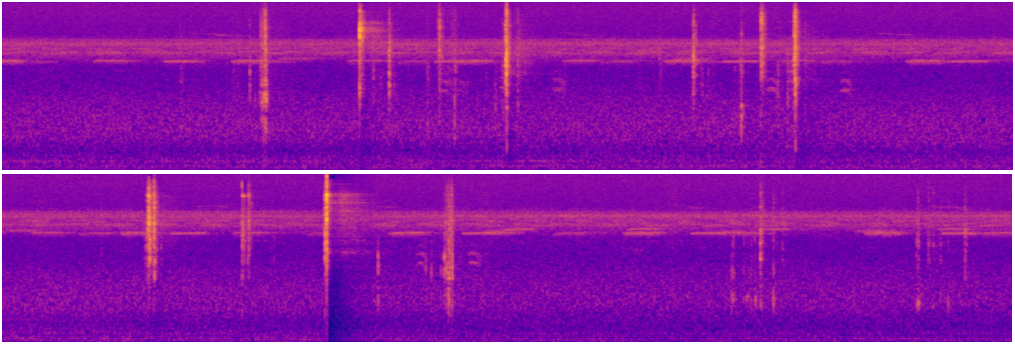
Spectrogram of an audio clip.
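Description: Sharp clicks and clacks of a pistol being drawn and reloaded: holster, magazine and slide handling, about a dozen separate clicks with the loudest about two-thirds of the way through. Crickets chirp steadily behind.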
